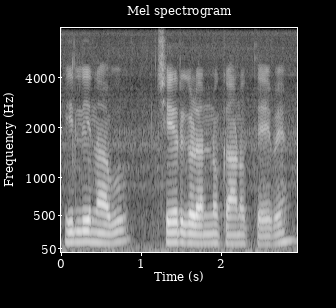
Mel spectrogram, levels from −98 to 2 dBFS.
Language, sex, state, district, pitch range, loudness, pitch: Kannada, male, Karnataka, Koppal, 120-140 Hz, -16 LUFS, 130 Hz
